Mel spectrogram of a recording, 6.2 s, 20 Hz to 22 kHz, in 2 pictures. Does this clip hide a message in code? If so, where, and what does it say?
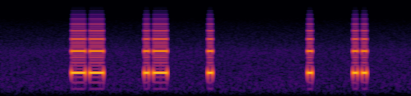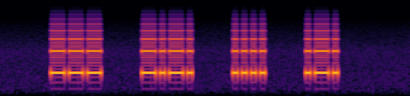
Yes: Morse code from 0.5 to 5.7 s, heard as electronic beeps, machine-sent, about 35 wpm, spaced as for 20 wpm, 980 Hz. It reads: MAE EI OCHR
